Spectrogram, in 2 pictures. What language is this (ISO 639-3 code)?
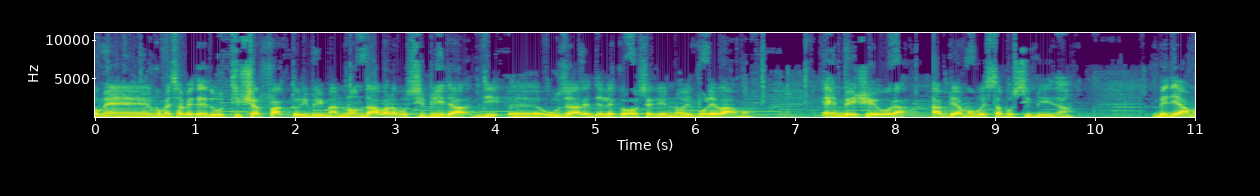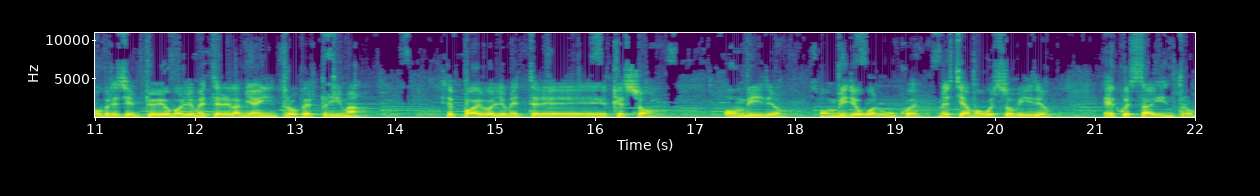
ita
